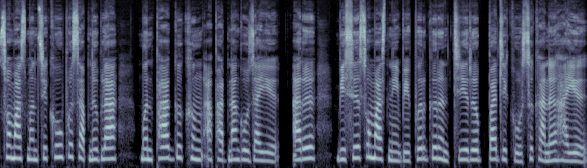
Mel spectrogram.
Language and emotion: Bodo, neutral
